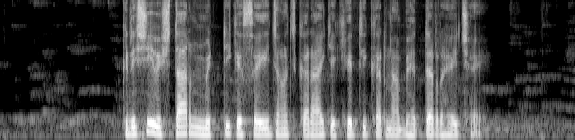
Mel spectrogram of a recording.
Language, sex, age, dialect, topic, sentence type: Maithili, male, 18-24, Angika, agriculture, statement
